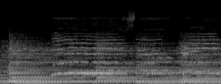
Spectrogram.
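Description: Live worship band: several voices singing a slow melody with long held, wavering notes over sustained keyboard and acoustic guitar chords.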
